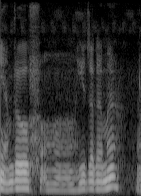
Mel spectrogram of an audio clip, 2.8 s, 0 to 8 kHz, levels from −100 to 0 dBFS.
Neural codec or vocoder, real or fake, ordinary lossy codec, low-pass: none; real; none; none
